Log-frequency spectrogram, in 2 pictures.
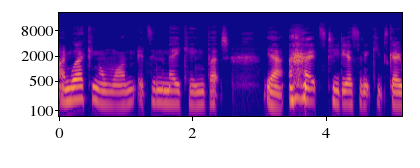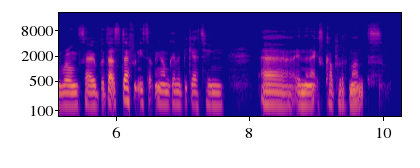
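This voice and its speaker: With a dry, close sound and no echo, a woman speaks at a moderate pace over a quiet background, her loudness swinging widely. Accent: southern English. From southwest England (Bath). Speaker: street photographer. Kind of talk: interview. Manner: hesitant, many fillers.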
